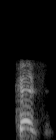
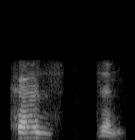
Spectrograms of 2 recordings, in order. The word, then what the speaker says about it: cozen: I'm sorry, that's not right. It's cousin. Cousin. Not that kind of cousin, but this is the way it has the pronunciation. It's a verb, and it's cousin, cousin, C-O-Z-E-N, cousin, all right?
